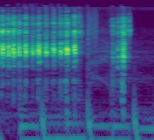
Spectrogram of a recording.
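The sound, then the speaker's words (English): A mother raccoon's follow-me call: a quick run of high, chirring pulses, fairly loud, then a brief pause and a couple more bursts before it trails off. “Mothers make follow me sounds.”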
